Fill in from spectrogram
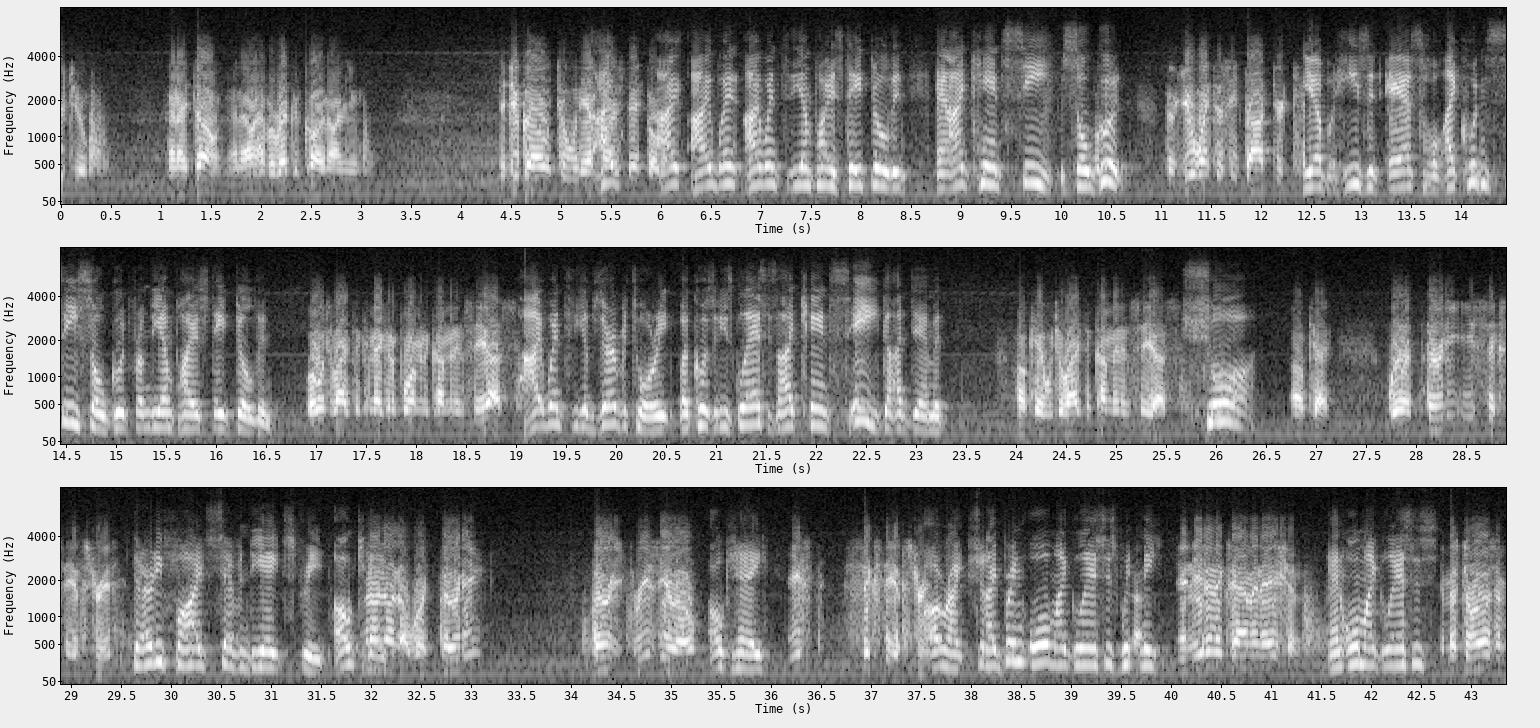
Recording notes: RBCP's Personal Prank Phone Calls Collection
